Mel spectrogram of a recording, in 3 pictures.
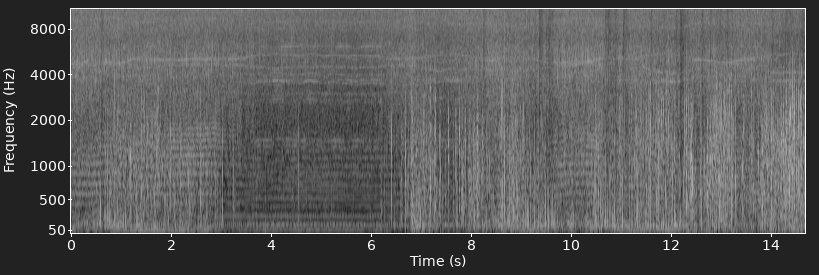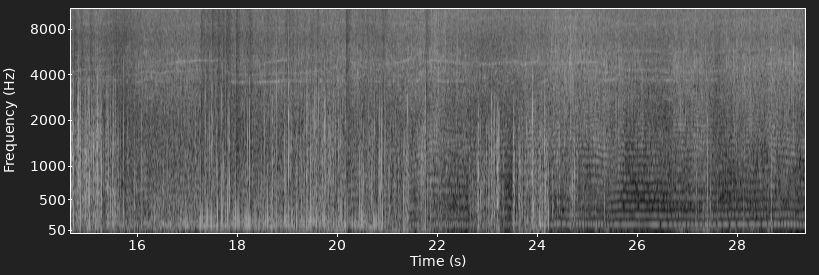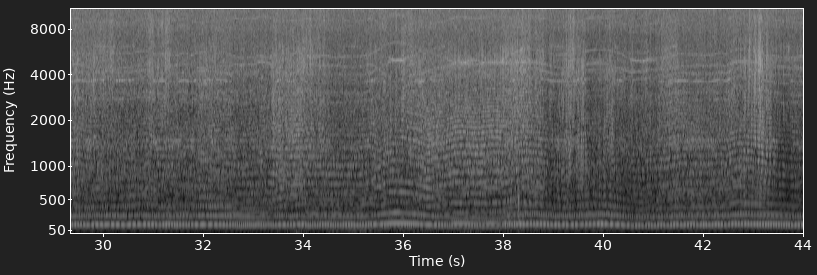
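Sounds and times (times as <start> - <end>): wind gusts on microphone: 0.0 - 25.7, 26.8 - 29.4
drone propellers buzzing: 0.0 - 44.0.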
